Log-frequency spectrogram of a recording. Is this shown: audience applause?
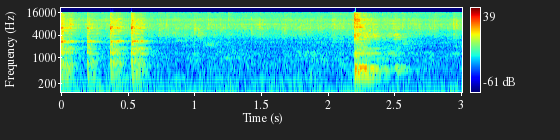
no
